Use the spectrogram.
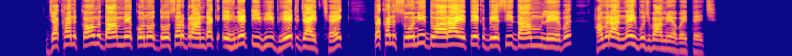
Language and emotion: Maithili, disgusted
